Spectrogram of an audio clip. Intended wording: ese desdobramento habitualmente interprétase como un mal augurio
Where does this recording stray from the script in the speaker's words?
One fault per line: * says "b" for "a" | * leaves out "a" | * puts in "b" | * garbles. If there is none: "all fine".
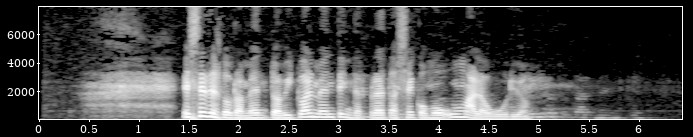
all fine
